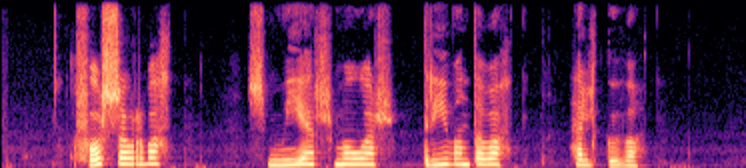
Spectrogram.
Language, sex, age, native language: Icelandic, female, 20-29, Icelandic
